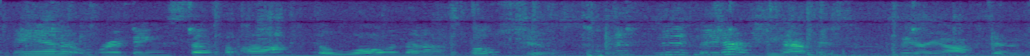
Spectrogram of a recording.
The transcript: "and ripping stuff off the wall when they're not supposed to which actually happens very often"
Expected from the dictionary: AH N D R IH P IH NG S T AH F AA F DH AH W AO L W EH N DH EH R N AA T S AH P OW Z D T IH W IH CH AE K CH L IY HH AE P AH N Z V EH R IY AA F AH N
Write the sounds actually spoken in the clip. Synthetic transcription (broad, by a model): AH N R IH P IH NG S T AH F AA F DH AH W AO L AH N DH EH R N AA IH S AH P OW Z T IH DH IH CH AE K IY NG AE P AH Z V EH R IY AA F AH N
